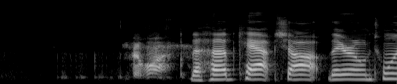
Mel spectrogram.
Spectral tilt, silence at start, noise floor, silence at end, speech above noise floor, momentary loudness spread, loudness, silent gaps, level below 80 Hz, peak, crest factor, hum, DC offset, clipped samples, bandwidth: -3 dB/octave; 1.3 s; -68 dBFS; 0 s; 46 dB; 9 LU; -21 LUFS; none; under -90 dBFS; -4 dBFS; 20 dB; none; under 0.1%; under 0.1%; 12.5 kHz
